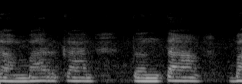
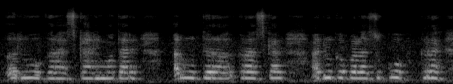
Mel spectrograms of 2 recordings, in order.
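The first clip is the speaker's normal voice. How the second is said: put-on higher, fast child voice; straining child; 7 semitones higher, faster than usual. A hint of the child straining at the rope. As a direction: complain as it won't budge.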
